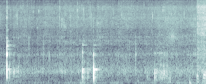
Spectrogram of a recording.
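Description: Shrimp and onions fry in a pan with a steady sizzling hiss, punctuated by a few sharp clinks of a utensil stirring against the metal, with no talking.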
